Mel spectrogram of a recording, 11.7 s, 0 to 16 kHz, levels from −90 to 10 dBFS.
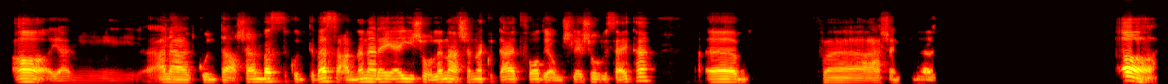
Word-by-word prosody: آه. 130 -6 +3
يعني 90 +2 -9 0.7
أنا 110 -1 0
كنت 110 0 -6
عشان 120 0 -1
بس 135 -1 +2
كنت 120 -4 -10
باسعى 140 -4 +2
إن 105 +2 -3
أنا 130 0 +2
ألاقي 125 0 +1
أي 130 0 +1
شُغلانة 120 0 0
عشان 115 - -3
أنا 120 - -1
كنت 120 - -8
قاعد 115 0 0
فاضي 120 -1 -2
أو 100 - -3
مش 100 +2 -9
لاقي 115 - -4
شغل 120 +1 -6
ساعتها، 165 +1 -2 0.6
آمم 115 -1 +5 0.7
فعشان 95 0 -5
كده - - -3 1.9
آه. - - +9
115 Hz, 140 wpm, -22 LUFS, 105-125 Hz, 1.9 s, آه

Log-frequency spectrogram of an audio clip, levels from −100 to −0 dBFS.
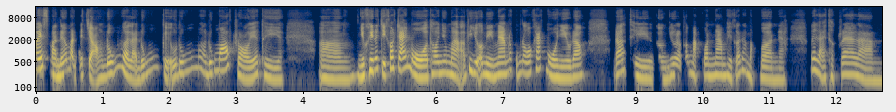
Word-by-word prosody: vest 320 +3 +7
mà 215 - +3
nếu 220 +7 +3
mà - - +1
đã 210 - -7
chọn 185 +3 +3
đúng, 245 +10 0
gọi 215 - +4
là, 170 - +1
đúng, 245 - -4
kiểu, 195 - -1
đúng, 285 +9 -5
a, 255 - -5
đúng 245 +5 -3
mode 295 +3 +4
rồi 180 -5 +1
á 220 - 0
thì, 180 -5 -2 0.6
ờ, 175 -3 -1 0.2
nhiều 200 +1 +3
khi 290 -1 +6
nó 315 - +2
chỉ 225 - +5
có 330 - +4
trái 320 0 +5
mùa 195 - +6
thôi, 245 0 0
nhưng 255 -1 -2
mà, 215 -2 +2
ờ, - - -4
ví 295 - +2
dụ 245 - +3
ở 215 - +1
miền 210 -3 +2
Nam 235 +2 +4
nó 295 - -7
cũng 250 -3 -8
đâu 245 - -2
có 245 - 0
khác 315 +3 -2
mùa 210 -7 +2
nhiều 180 -1 +1
đâu, 200 +1 +1 0.5
đó, 250 +5 0
thì 185 -4 -1
gần 175 0 -8
như 215 - -3
là 205 -3 -1
có 235 - -9
mặc - - -2
quanh 215 -1 -2
năm 215 -1 0
thì 195 -3 -2
có - - -5
là 295 -4 -7
mặc 200 -6 -6
bền 175 -3 -2
nè. 165 0 -7 0.4
Với 305 - 0
lại 235 -8 -2
thực 200 0 -9
ra 230 +2 -2
là, 165 -5 -3
215 Hz, 300 wpm, -21 LUFS, 185-255 Hz, 0.6 s, vest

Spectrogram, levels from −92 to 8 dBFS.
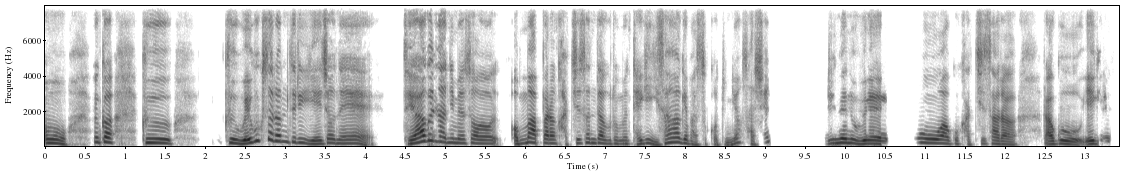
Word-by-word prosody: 어 210 -6 +3 0.3
그러니까 265 -2 +3 0.3
그 230 -3 +2 0.6
그 220 -5 +1
외국사람들이 270 - +3
예전에 200 0 -1 0.4
대학을 300 - +5
다니면서 220 -7 -1
"엄마 220 +8 +1
아빠랑 220 -3 +2
같이 210 - -7
산다." 220 -1 -2
그러면 185 -1 -7
되게 180 +6 -3
이상하게 220 - -1
봤었거든요 130 - -9
사실. 270 +3 -9 0.7
"니네는 215 0 +3
왜 185 -1 +5 0.4
부모하고 220 -6 +2
같이 135 -10 -10
살아?"라고 160 - -1
얘기를 175 0 0
210 Hz, 290 characters per minute, -20 LUFS, 180-235 Hz, 0.7 s, 대학을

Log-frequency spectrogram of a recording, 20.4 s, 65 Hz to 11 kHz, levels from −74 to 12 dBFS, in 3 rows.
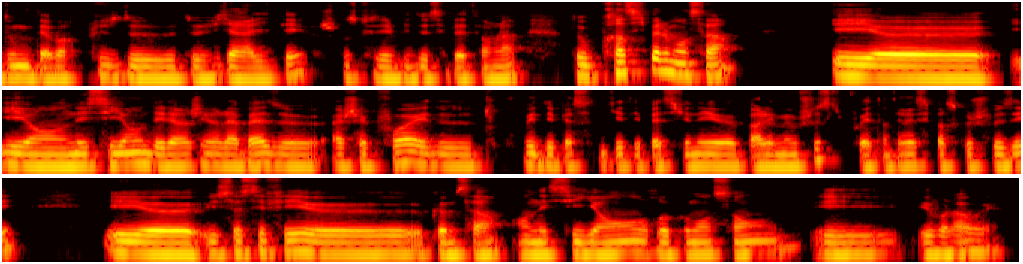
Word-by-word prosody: donc 115 0 0
d'avoir 110 -1 -2
plus 115 0 -8
de 110 -1 0
de 110 +1 -5
viralité, 110 +4 -2
je - - -10
pense 110 0 -9
que 110 - -18
c'est 110 - -5
le - - -1
but 110 0 -4
de 110 - -4
ces 105 +1 -8
plateformes-là. 110 +2 -3 0.3
Donc 120 -2 -1
principalement 150 0 +2
ça 125 -1 -2 0.6
et, 125 -1 +6
heu, 110 -1 +7
et 120 -1 0
en 110 0 +1
essayant 120 +2 0
d'élargir 115 0 -1
la 110 -1 -1
base, 115 +1 0
heu, 110 +1 -3
à 115 - -4
chaque 110 0 -4
fois 130 +3 +1
et 120 - -1
de 110 -1 -4
trouver 110 +2 -7
des 115 0 -4
personnes 110 +1 -8
qui 115 - -9
étaient 110 -1 -6
passionnées 110 +1 -2
heu 110 -1 0
par 105 - -1
les 110 - 0
mêmes 110 0 -1
choses, 155 +9 -7
qui 155 - -21
pouvaient - - -4
être 105 0 -8
intéressées 110 +1 -5
par 110 - -4
ce 110 - -8
que 110 - -6
je 110 +1 -9
faisais. 115 +6 -3 0.6
Et 120 -1 +3
heu 110 -1 +7
et, 115 - -2
ça 110 +2 -3
s'est 120 +2 -4
fait, 125 +1 0
heu, 115 +1 +1
comme 110 -1 +1
ça. 110 0 -4
En 110 0 -1
essayant, 110 0 -1
en 120 +1 -1
recommençant 115 +1 -3 0.2
et 110 +1 -4
et, 115 - -3
voilà, 110 +3 -2
ouais. 125 +1 -6
115 Hz, 205 wpm, -23 LUFS, 110-120 Hz, 0.6 s, heu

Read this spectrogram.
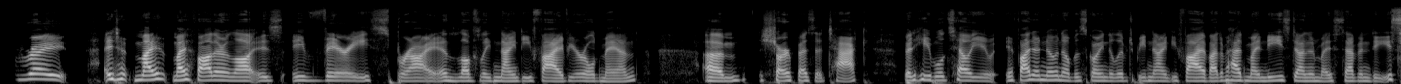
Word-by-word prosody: Right. 230 -1 +3 0.3
I 235 - +5
don't 240 -2 -1
My 210 +5 +6
My 195 +3 +6
father-in-law 190 -3 +5
is 175 +1 -6
a 190 +1 -3
very 175 -1 -2
spry 160 -3 0
and 170 0 -3
lovely 165 0 -2
95 155 -1 +1
year 165 0 -3
old 155 0 -3
man, 140 +6 -3 0.7
um, 165 +3 +3 0.2
sharp 180 -1 0
as 170 0 -3
a - - -8
tack, - - 0 0.3
but 195 - 0
he 215 0 -3
will 185 0 -4
tell 180 -1 0
you, 160 -2 -7
"If 185 +1 -6
I'd 190 +3 +5
had 210 0 -1
known 200 -1 -2
I 180 - -1
was 170 +1 -10
going 170 -1 -3
to 165 - -6
live 165 0 -6
to - - -17
be 165 - -8
95, 165 0 +1
I'd 155 +2 +1
have 190 - -5
had 180 -2 +2
my 165 -2 -2
knees 180 +3 -4
done 165 -3 -2
in 160 0 -4
my 145 0 -5
70s." 160 +5 -5
175 Hz, 200 wpm, -24 LUFS, 160-190 Hz, 0.7 s, My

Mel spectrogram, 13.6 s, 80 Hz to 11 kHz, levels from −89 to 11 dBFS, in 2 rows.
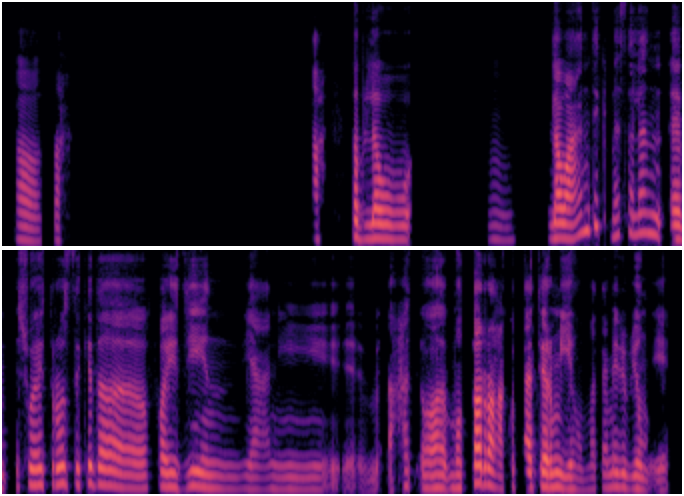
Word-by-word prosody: آه، 165 -3 -6
صح. 170 - -10 2.5
صح، - - -9 0.2
طَب 215 -4 +1
لو 185 -2 0 0.8
امم، 170 -2 -22 0.3
لو 195 +1 +5
عندِك 285 - 0
مثلًا 245 +1 -6
أ 180 -3 +1
شوية 210 +2 0
رز 220 +1 +2
كده 220 0 +1 0.4
فايضين، 170 -3 -2
يعني 155 - -12 0.5
آآ، - - -6
حت 195 -3 -12
مضطرة 175 +4 +4
كنتِ - - -16
هترميهم، 175 -6 +2
هتعملي 175 +3 -4
بيهم 160 -3 -4
إيه؟ 140 +1 -12
180 Hz, 100 wpm, -27 LUFS, 160-200 Hz, 2.5 s, لو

